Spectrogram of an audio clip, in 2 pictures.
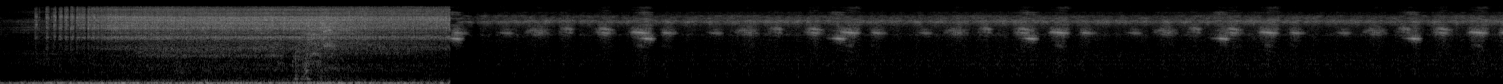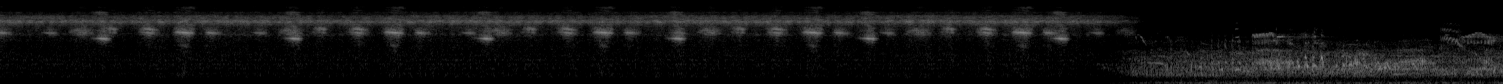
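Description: A loud rushing hiss cuts off abruptly about four seconds in and gives way to a rainforest insect chorus: a steady high-pitched drone with a sharp chirp repeating about twice a second. Near the end the insects stop and a softer, lower rushing sound comes in.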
